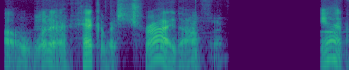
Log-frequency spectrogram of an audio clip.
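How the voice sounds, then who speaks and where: A man's voice: medium pitch, huge pitch swings, slow, pushed and bright, breathy edge. A man calling a pool league match live, chatting with his co-commentator between shots. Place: indoors at a pool league venue.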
